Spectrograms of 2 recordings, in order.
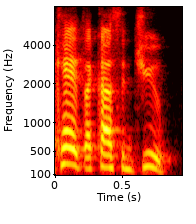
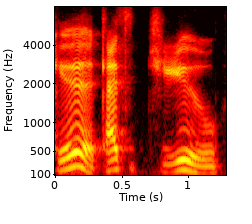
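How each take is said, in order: First: It is said in a plain, neutral tone. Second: It is said with a disgusted sneer.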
